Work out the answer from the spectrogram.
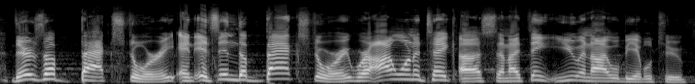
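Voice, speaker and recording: A man preaching a sermon as pastor, telling a story in an animated way and often repeating words as he thinks aloud. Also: high voice. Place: church auditorium. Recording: long church hall reverb.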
